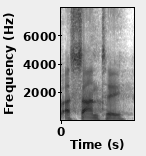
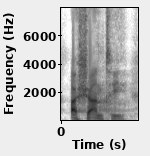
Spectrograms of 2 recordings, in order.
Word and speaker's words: Asante: combat the denera kingdom the variant name Ashanti emerged from British reports where the pronunciation of Asante was transcribed as Ashanti reflecting how the British heard and interpreted the word the Ashanti Confederation which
